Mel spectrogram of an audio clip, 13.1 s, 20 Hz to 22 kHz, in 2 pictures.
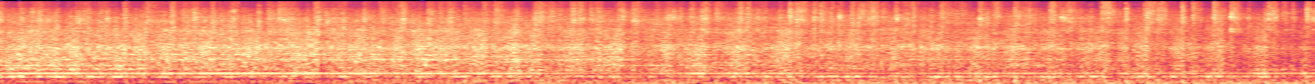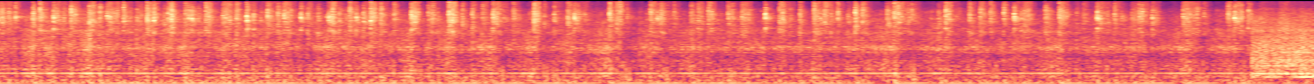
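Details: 1976 Chevrolet C10 truck with LS7 V8, early start after harness rewiring: loud V8 settles into steady, even idle with constant high whine and no misses; sounds healthy.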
